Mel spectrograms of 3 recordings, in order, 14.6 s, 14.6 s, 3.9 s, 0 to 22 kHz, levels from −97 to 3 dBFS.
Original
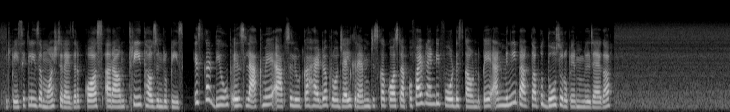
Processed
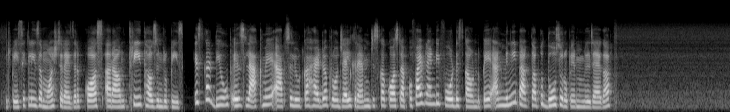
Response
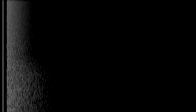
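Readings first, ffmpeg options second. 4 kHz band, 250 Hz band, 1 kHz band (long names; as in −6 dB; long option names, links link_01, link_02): +6.0 dB, +6.0 dB, +6.0 dB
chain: -af "agate=range=-8dB:threshold=-44dB:ratio=16:detection=peak,volume=6dB"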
